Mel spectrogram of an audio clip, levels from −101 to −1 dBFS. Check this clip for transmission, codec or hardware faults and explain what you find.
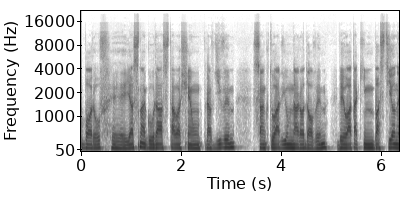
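No transmission, codec or hardware fault found; the speech passes through Opus voice compression at 24 kbps in hybrid mode with fullband bandwidth, and the coding damage is light.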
